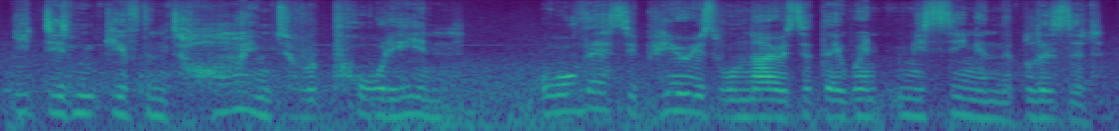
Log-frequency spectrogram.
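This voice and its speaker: An actor playing a plucky alien resistance scout in a video game, earnest and rueful in manner. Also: male voice, on the high side, steady tone, moderate pace, close to an everyday voice. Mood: defiant, determined. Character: plucky, self-critical young male alien resistance scout. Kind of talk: scripted video game acting. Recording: loud ambient noise behind dialogue.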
